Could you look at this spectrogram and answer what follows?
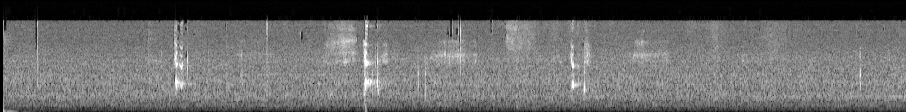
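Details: Baby with hiccups: three sharp, brief hiccups at irregular intervals in a quiet room.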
